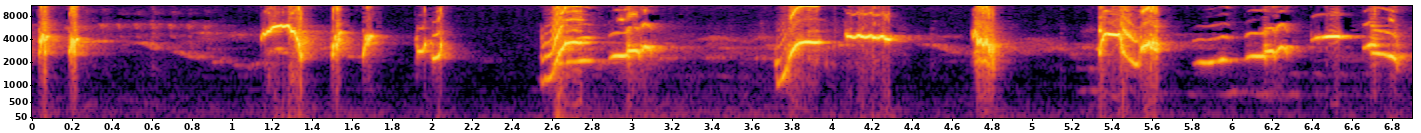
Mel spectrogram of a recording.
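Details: Oriental magpie-robin giving a provoking fighting song aimed at other magpie-robins: clustered sharp upswept whistles and clear looping notes in short bursts separated by brief silences, bright and high.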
